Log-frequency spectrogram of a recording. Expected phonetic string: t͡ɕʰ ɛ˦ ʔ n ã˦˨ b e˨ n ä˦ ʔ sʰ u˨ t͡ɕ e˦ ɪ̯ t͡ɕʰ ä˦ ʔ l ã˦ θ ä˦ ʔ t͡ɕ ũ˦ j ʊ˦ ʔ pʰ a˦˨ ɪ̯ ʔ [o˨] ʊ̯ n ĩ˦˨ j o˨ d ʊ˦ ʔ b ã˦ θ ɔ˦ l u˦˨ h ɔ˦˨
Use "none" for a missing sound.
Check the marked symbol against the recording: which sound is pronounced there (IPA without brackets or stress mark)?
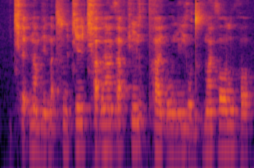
o˦˨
